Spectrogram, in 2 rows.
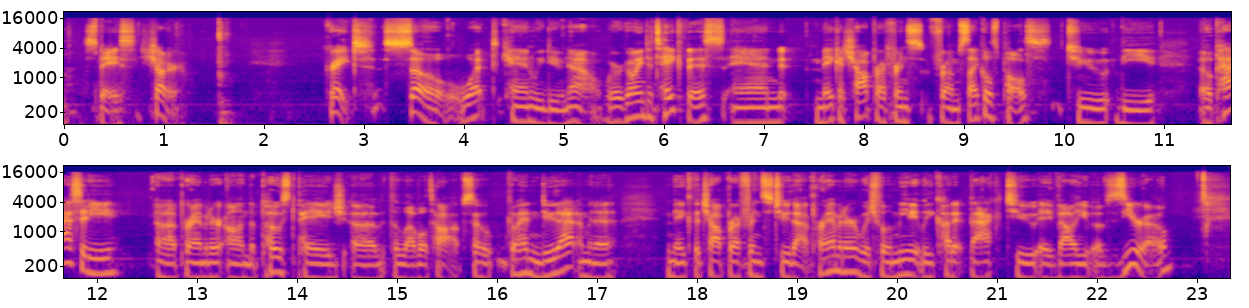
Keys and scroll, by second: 0.0-1.6 typing.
